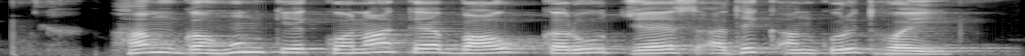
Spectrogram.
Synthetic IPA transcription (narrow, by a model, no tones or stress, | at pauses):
həmɡɐɦʊnkekoːnakebaːʊkkəɾud͡ʒɛːsɐd̪ʱɪkɐ̃ŋkʊɾɪt̪ɦoːiː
